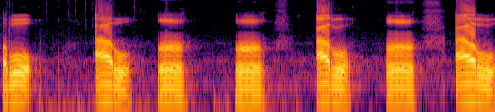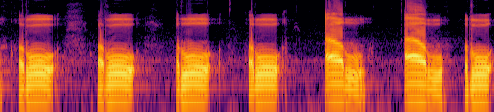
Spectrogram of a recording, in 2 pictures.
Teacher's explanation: Yang nempel itu bukan ujung lidah kita, tapi melainkan punggung lidah kita. Maka bentuk ujungnya itu seperti V. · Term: huruf ro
